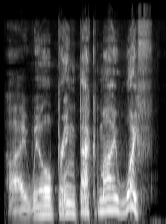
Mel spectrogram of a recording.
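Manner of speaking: shouting. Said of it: "a voice from the interior basically just yells out".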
